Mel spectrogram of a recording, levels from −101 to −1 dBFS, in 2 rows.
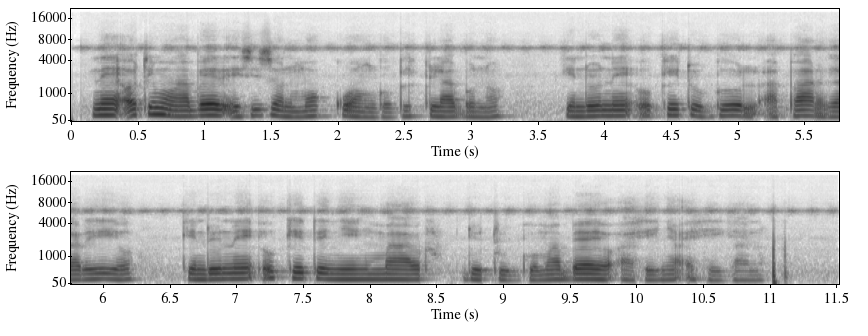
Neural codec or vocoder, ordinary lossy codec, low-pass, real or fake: autoencoder, 48 kHz, 128 numbers a frame, DAC-VAE, trained on Japanese speech; none; 19.8 kHz; fake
